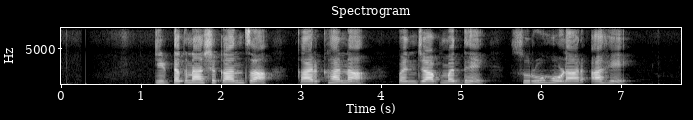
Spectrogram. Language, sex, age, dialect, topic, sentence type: Marathi, female, 36-40, Standard Marathi, agriculture, statement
